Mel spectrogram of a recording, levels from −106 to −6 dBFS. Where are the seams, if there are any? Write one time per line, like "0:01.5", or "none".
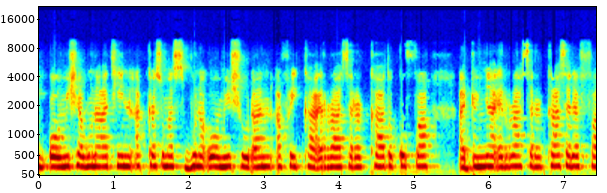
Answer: none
